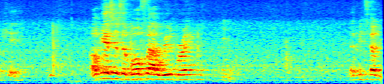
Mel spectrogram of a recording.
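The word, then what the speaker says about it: Boffah: Bofa. Who? Bofa. Bofa. Bofa. Yeah. How do you spell that?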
